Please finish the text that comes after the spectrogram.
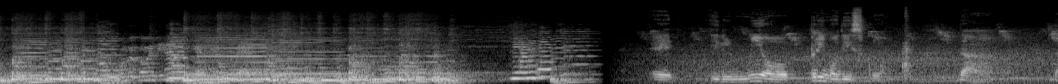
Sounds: Speech, Music

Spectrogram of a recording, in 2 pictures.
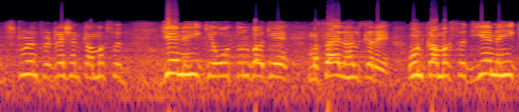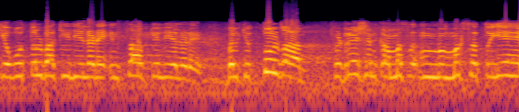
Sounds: Narration, Speech, man speaking

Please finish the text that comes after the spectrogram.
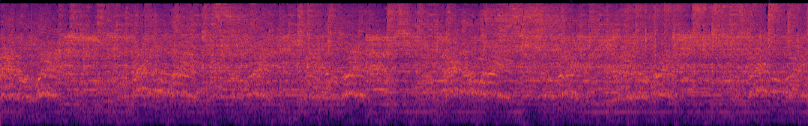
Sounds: Music, Psychedelic rock, Rock music

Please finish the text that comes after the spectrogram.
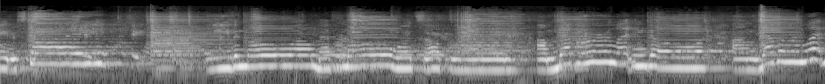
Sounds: Music, Speech

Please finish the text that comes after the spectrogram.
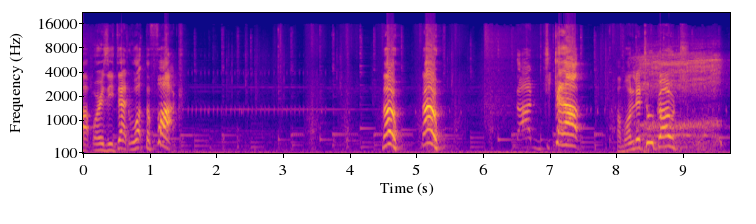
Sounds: Speech

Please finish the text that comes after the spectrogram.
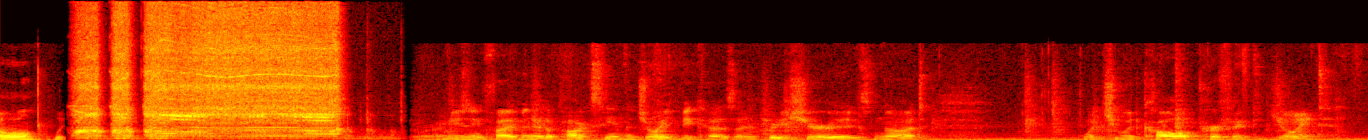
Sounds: Wood, Rub

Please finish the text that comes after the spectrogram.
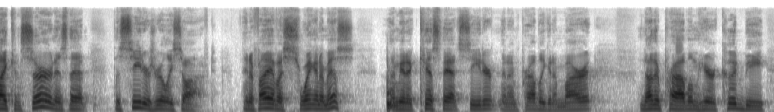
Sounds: Wood, Speech

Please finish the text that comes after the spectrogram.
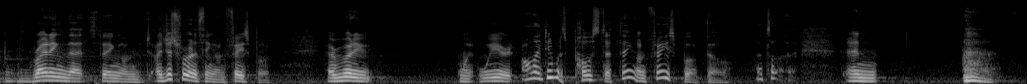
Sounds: Speech

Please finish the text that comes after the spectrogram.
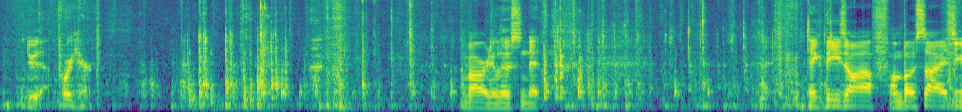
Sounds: Speech

